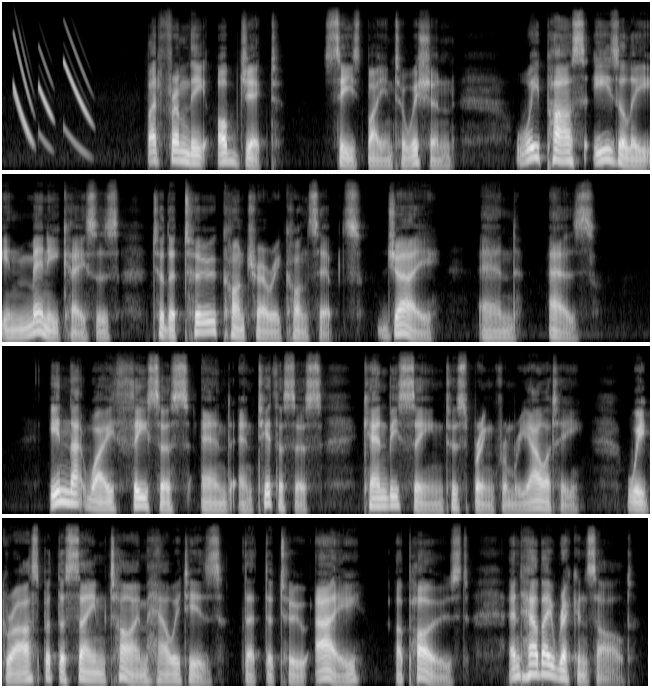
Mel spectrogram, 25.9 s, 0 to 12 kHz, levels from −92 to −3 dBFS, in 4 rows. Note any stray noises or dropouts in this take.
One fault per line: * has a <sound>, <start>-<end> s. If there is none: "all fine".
* has a chirp, 0.1-0.9 s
